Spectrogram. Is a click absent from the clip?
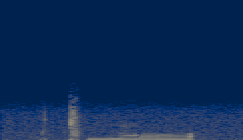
no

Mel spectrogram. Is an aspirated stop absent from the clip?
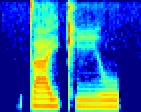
no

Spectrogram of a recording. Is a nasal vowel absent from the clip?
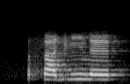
no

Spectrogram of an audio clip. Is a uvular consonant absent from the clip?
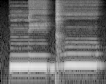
yes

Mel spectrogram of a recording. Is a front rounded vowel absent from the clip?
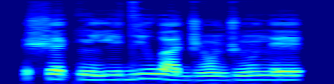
yes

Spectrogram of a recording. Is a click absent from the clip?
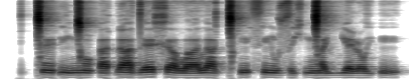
no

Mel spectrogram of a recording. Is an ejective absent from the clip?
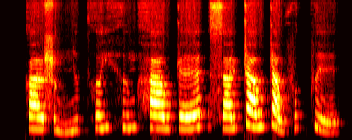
yes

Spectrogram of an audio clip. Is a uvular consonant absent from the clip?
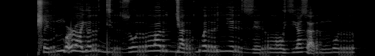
yes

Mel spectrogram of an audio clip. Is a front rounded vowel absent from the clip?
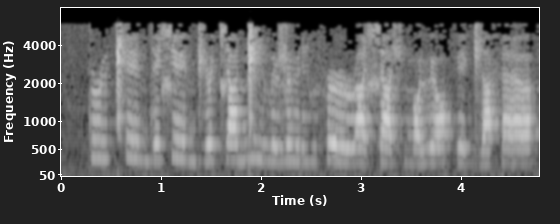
yes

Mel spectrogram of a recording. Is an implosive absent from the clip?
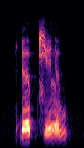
no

